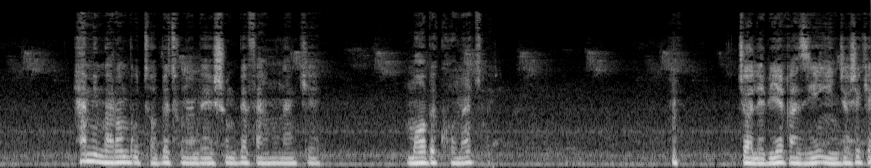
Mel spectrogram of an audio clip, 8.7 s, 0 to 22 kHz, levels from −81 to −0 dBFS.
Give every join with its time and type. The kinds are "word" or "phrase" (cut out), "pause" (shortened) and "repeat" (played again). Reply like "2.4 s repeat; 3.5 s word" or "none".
1.3 s word; 4.8 s word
